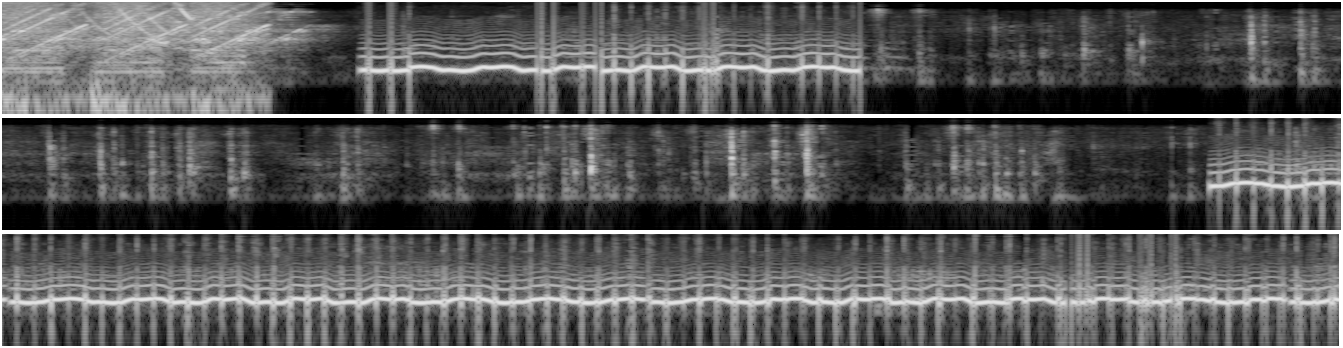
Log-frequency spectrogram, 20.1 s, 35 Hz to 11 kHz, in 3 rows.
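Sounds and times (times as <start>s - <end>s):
warbling electronic alert tone: 0.0s - 4.4s, 12.8s - 20.0s.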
